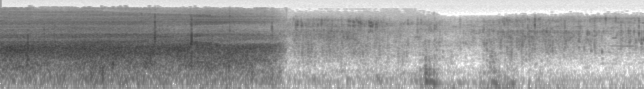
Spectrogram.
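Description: Loud, steady rush of water tumbling over a rocky waterfall and rapids, cutting off suddenly about three and a half seconds in. After that, a much quieter low rumble of wind on the microphone, with a few soft splashes of a paddleboard paddle dipping in calm water.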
